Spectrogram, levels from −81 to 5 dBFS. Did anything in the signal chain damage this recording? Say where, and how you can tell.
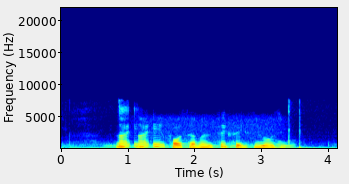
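Yes. A digital radio blending to analogue fault happened at reception, from 0.90 s to 3.53 s. Over a 351 ms cross-fade, the receiver switched to the AM version of the speech. It became about 2 dB quieter and gained hiss roughly 30 dB below it.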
